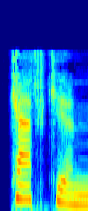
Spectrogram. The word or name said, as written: catkinate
